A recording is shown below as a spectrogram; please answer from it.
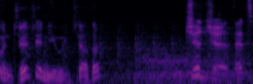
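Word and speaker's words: Zhezhi: Juja, that's how you pronounce her name.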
